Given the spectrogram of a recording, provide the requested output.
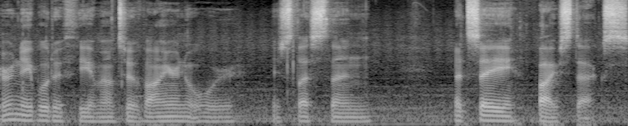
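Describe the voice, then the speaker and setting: A man speaks very slowly in a very deep, low voice, with long and frequent pauses. His intonation stays monotone and flat, and music plays in the background. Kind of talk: gameplay commentary.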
